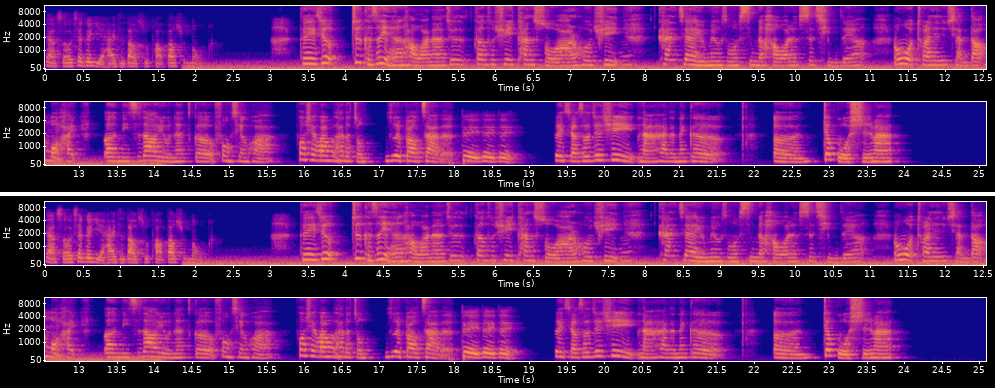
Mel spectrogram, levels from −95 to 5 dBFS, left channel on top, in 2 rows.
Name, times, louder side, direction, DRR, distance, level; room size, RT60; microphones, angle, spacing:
voice 1, 0.0-2.1 7.7-7.9 12.5-12.8 16.2-16.5 18.1-18.8, right 2 dB, 25° right, 0.8 m, -29 dB
sound 1, 1.8-14.1, right 2 dB, 65° right, 0.9 m, -34 dB
voice 2, 3.0-13.0 13.3-15.6 15.9-18.0 19.3-21.6 21.9-22.0 22.3-23.8, left 2 dB, 15° left, 1.0 m, -27 dB
20.0 x 13.0 x 3.3 m
head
